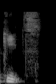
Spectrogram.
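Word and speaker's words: Keith's: is Alexander keiths okay it's pronounced ke TS ke but it's spelled my it's spelled like my name it's pronounced e t okay that makes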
